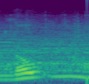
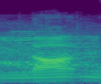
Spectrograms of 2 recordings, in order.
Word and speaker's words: Naughton: And that's going to be number 8, Claire Naughton with the kill. Naughton, excuse me, I keep pronouncing that wrong.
